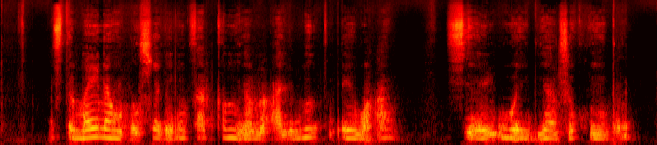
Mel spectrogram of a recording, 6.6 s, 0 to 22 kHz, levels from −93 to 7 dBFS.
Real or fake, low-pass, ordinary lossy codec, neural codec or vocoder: fake; none; none; codec, 44.1 kHz, 1.7 kbps, Pupu-Codec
